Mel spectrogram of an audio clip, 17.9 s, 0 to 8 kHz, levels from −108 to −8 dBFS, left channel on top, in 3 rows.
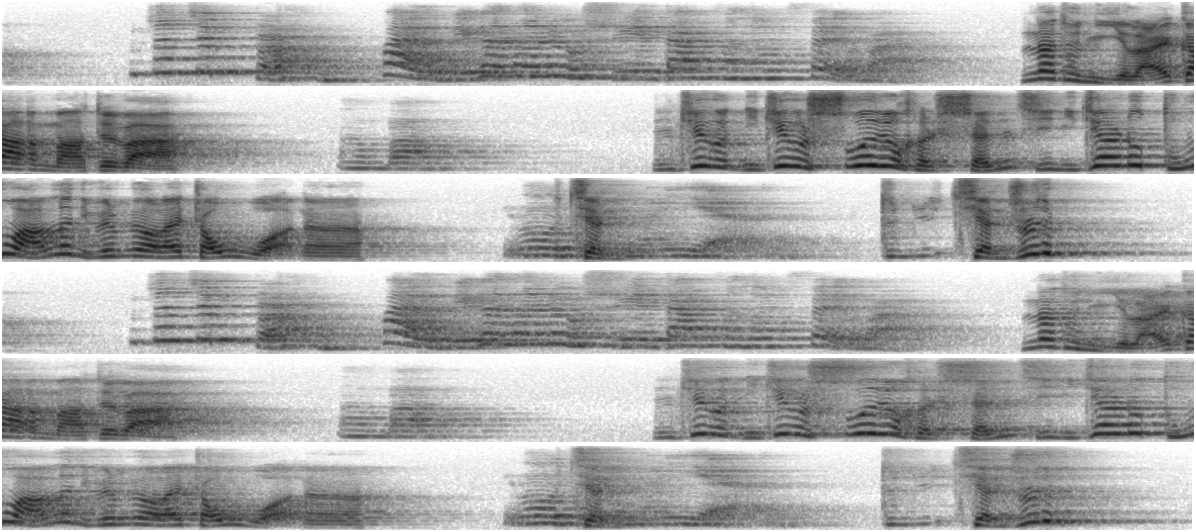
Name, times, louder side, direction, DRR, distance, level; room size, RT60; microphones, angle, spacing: voice 1, 0.7-4.5 7.6-8.1 14.4-15.8, equal, 20° left, -3 dB, 3.6 m, -38 dB
voice 2, 5.1-6.9 9.2-13.7 14.8-15.0 16.3-17.2, left 6 dB, 80° left, 12 dB, 0.5 m, -26 dB
15.0 x 5.5 x 8.5 m, 1.0 s
head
